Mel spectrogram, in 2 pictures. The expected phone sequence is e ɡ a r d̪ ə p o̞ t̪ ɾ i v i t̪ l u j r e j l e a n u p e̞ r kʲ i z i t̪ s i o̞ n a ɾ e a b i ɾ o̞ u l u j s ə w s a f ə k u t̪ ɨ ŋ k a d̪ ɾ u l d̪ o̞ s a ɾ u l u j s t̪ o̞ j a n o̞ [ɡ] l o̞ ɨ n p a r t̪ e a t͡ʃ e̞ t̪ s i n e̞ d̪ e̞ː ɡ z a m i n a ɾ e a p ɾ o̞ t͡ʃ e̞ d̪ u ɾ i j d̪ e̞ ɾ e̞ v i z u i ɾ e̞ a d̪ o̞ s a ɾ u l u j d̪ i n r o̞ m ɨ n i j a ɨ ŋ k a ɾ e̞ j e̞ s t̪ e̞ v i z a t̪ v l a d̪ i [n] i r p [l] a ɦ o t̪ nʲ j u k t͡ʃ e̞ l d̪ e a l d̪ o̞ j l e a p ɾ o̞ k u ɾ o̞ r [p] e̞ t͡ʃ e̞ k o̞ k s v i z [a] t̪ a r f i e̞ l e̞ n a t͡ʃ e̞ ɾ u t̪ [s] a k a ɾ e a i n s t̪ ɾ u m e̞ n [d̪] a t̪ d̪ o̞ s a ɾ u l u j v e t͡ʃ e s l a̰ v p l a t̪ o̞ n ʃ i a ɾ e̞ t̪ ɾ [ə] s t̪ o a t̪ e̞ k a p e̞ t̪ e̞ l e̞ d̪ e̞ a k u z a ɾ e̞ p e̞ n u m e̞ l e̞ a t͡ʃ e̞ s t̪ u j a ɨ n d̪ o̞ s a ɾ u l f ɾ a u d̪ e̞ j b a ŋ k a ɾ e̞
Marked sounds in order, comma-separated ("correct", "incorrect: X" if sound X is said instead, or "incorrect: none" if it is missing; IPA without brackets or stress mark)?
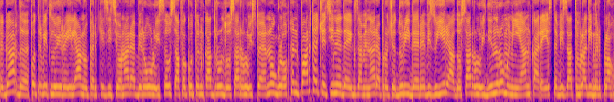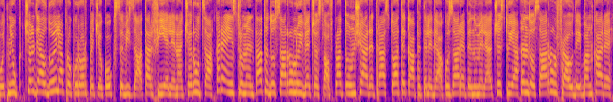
correct, incorrect: m, correct, correct, correct, correct, incorrect: t̪, incorrect: a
